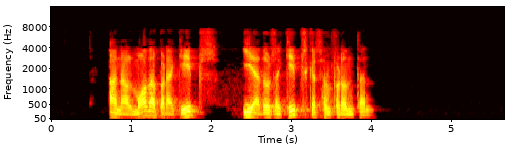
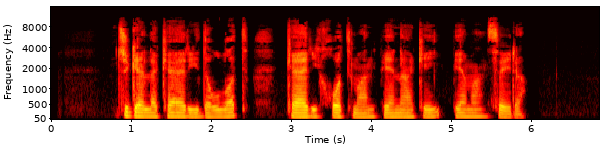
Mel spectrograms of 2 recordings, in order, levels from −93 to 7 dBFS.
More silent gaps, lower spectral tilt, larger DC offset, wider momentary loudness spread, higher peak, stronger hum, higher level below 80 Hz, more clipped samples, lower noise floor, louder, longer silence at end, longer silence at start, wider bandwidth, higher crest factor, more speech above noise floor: neither; first, -6.5 dB/octave vs -4.5 dB/octave; neither; about the same, 9 LU vs 9 LU; first, 0 dBFS vs -6 dBFS; neither; first, -56 dBFS vs -62 dBFS; neither; first, -89 dBFS vs -77 dBFS; first, -16 LUFS vs -28 LUFS; first, 1.65 s vs 0.95 s; second, 0.7 s vs 0.85 s; second, 7.6 kHz vs 11 kHz; about the same, 18 dB vs 22 dB; first, 73 dB vs 49 dB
